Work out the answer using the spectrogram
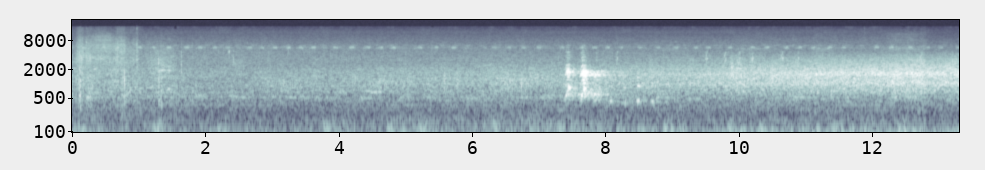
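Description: Distant approaching train, its rolling noise growing steadily louder in the second half. A dog barks a couple of times a little past halfway.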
